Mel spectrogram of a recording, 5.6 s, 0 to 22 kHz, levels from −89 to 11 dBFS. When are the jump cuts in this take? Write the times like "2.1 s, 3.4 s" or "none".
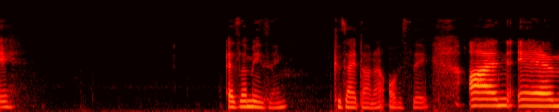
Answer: none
